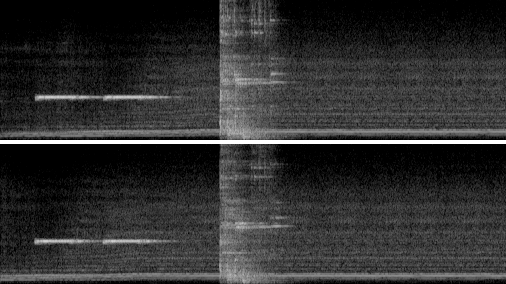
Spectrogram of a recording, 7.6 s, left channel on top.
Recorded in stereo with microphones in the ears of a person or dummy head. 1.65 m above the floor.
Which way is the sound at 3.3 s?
15° right (ahead or behind).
